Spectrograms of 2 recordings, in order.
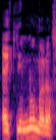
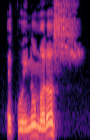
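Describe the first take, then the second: First: The u after q is silent, like k. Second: The u after q is pronounced, like kw. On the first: The speaker calls it right. "deveria ser equinúmeros" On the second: The speaker calls it wrong. "Eu acho que pronuncio isso errado"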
